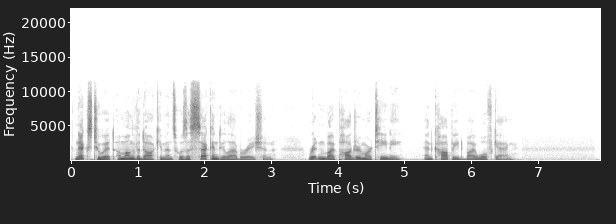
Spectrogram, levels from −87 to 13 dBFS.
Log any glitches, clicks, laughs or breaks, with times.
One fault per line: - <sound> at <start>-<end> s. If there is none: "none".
none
